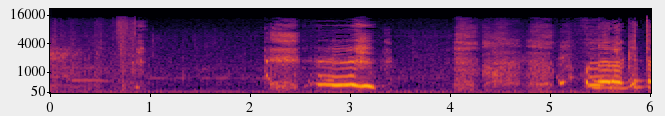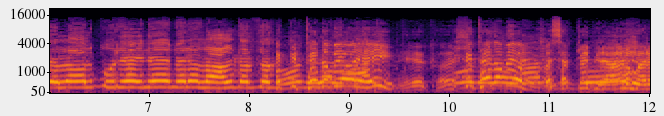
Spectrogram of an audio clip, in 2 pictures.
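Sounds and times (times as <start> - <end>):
gasping sobs: 2.1 - 3.4, 4.0 - 5.5
woman crying: 2.1 - 3.4, 4.0 - 6.0.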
